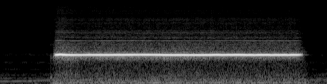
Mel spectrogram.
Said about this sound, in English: As I put my daughter to bed, I heard something far off in the distance. It whistled one long, sustained note. It was the E note on a piano, sustained almost like a whole note in a piece of music.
